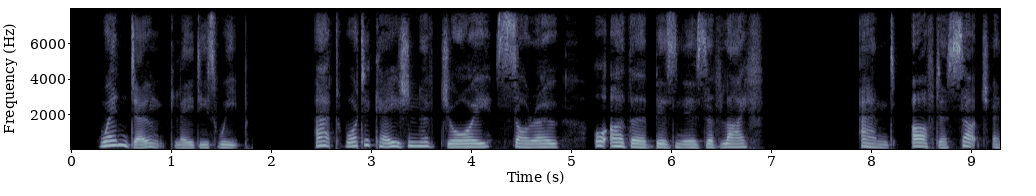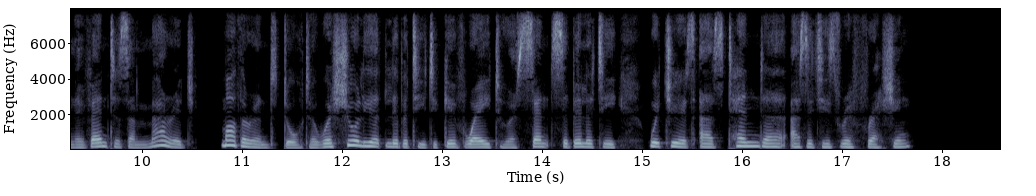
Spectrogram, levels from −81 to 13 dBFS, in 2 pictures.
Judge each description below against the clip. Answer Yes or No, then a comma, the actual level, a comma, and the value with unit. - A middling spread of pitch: Yes, average, 3.7 semitones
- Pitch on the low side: No, medium, 175 Hz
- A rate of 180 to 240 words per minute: No, average, 140 wpm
